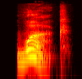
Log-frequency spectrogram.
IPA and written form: wɜː(r)k (work)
